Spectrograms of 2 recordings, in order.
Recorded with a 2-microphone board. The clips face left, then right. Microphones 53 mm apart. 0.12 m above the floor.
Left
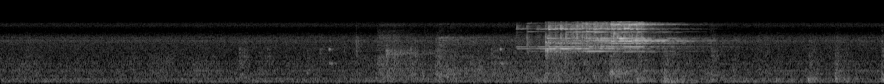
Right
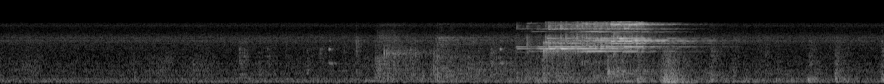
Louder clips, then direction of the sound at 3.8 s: Right 1 dB; 80° right.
